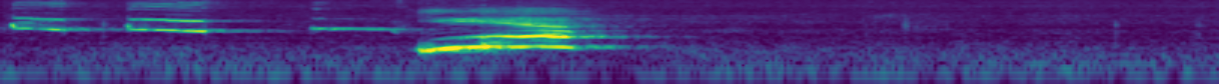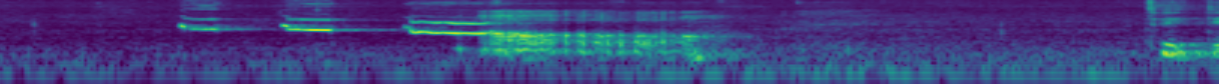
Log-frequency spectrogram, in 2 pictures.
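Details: Six-week-old male Yorkshire Terrier puppy, newly brought home, giving high thin whines that slide downward, in short bursts, amid a person's talking and a low indoor hum.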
